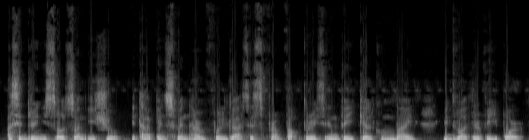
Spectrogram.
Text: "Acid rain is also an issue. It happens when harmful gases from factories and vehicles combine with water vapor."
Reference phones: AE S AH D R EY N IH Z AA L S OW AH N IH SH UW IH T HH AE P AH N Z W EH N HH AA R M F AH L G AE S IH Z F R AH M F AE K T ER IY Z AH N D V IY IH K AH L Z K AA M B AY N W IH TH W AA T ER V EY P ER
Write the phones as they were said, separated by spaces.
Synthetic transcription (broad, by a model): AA S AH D R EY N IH S AA L S OW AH N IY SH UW IH T HH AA P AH N S W EH N HH AA R M F AH L G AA S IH S F R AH M F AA K T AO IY S AH N D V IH K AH L K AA M B AY N W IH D W AA T ER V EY P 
